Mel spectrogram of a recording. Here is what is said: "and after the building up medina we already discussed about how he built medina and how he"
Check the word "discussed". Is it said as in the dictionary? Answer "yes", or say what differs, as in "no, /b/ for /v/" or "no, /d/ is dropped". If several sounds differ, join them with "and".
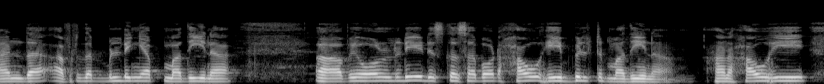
no, /t/ is dropped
